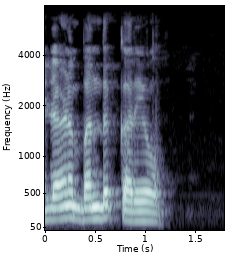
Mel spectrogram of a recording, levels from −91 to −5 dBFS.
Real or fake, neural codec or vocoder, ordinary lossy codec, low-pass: real; none; none; 7.2 kHz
